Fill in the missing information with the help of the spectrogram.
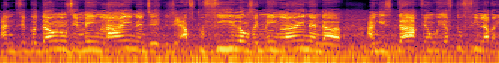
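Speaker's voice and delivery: put-on hesitant diver with a French accent. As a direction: mimic a halting French-accented explanation, full of uhs. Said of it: "The man got the diver talking".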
